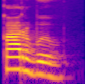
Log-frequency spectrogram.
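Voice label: "карвыв", Komi, female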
